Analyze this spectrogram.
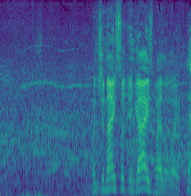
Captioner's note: crowd chatter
